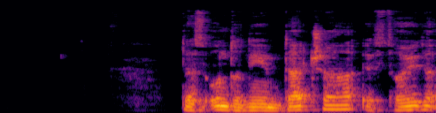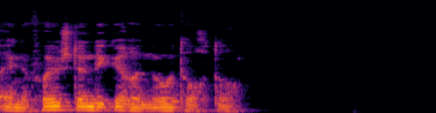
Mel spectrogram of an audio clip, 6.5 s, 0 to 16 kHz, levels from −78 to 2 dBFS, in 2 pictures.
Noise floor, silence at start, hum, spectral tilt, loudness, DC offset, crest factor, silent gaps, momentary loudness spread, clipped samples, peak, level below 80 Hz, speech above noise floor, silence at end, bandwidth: -86 dBFS; 1.35 s; none; -7 dB/octave; -20 LUFS; under 0.1%; 18 dB; none; 12 LU; under 0.1%; -4 dBFS; -46 dBFS; 67 dB; 1.5 s; 11.5 kHz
